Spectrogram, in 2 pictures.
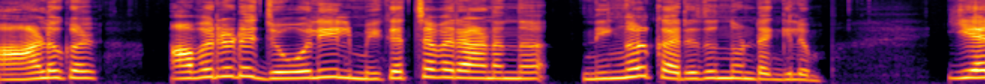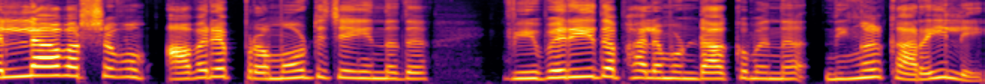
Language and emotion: Malayalam, disgusted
